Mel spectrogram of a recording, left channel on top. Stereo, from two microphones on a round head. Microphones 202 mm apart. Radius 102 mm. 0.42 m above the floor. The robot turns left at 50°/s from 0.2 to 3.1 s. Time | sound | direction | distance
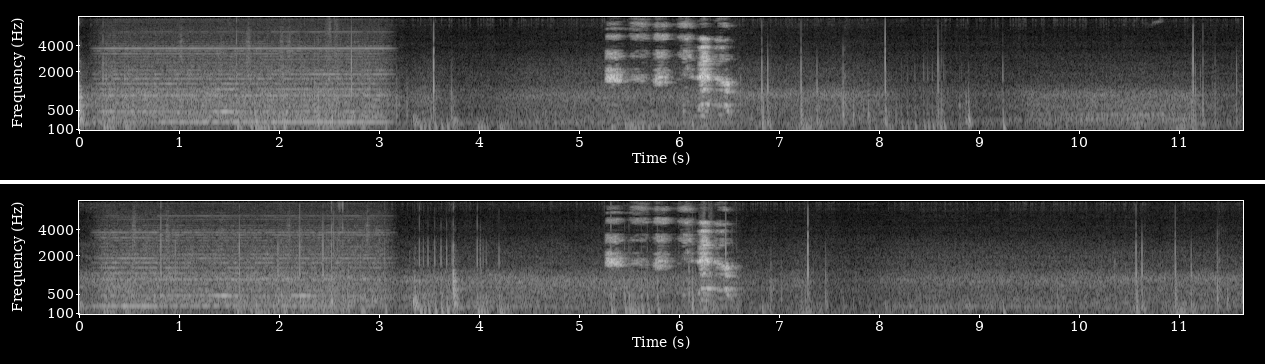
5.3 | breathing | 5° left (ahead or behind) | 0.6 m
